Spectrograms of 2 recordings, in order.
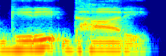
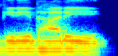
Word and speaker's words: Giridhari: find a line so giri dhari if the a is not there then it's giridhari so if so any alphabet that has the line on top it's pronounced ah this is the conversion of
